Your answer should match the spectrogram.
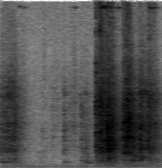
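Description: Adjustable arm of a wooden skein winder slid along its frame: a short sliding scrape of wood and hardware, loudest about a second in, with a softer one at the start.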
